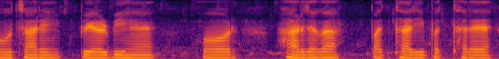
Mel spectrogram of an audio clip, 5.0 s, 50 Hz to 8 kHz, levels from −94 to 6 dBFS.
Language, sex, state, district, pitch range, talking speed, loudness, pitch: Hindi, male, Jharkhand, Deoghar, 135-140 Hz, 145 wpm, -20 LUFS, 140 Hz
